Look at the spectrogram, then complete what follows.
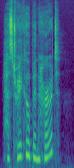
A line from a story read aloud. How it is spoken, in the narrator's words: She gasped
